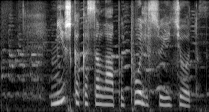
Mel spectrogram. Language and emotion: Russian, positive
